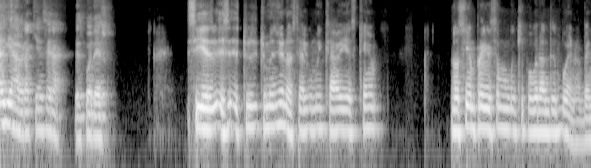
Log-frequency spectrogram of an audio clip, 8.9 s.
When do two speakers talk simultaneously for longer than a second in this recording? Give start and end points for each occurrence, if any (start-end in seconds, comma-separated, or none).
none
